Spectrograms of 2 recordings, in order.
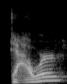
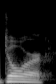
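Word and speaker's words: dour: of this word before dower quarter uh relentlessly severe Stern or gloomy is the definition of that dower door door it's spelled d-o-u-r but it's pronounced door quarter I don't know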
